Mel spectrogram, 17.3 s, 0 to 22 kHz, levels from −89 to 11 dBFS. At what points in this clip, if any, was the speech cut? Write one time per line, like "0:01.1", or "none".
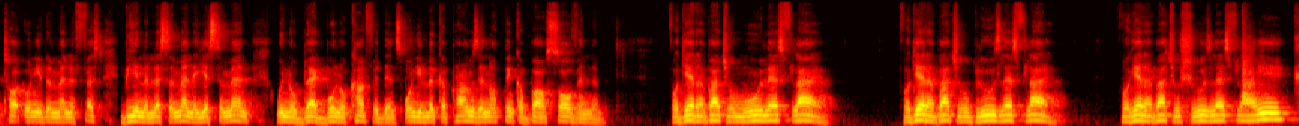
none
